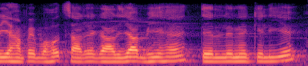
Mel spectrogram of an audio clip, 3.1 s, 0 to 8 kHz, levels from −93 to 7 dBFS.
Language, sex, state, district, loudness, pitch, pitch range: Hindi, male, Jharkhand, Deoghar, -17 LUFS, 145 Hz, 140-150 Hz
